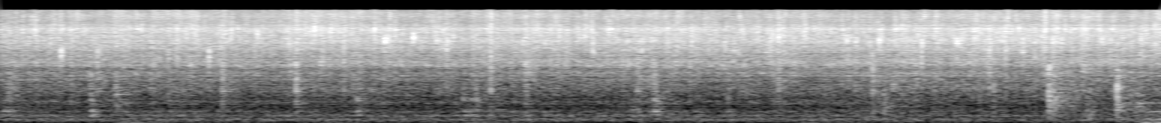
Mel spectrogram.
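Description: Green beans frying in hot oil in a wok: a steady sizzle with scattered small pops and ticks.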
